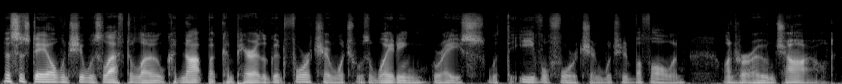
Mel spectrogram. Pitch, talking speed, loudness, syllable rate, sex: 90 Hz, 205 wpm, -23 LUFS, 5.3 syllables/s, male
